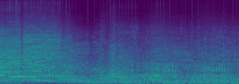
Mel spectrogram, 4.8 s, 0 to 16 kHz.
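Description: Ford Mustang GT's 5.0-litre V8 revved loudly through its exhaust, its pitch rising and falling. About a second in it drops back to a low, steady running.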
